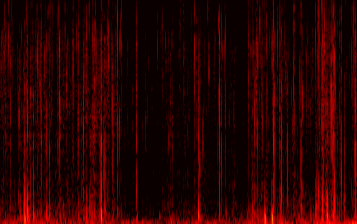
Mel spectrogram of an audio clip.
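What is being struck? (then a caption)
Plastic bubble wrap sheet. A sheet of clear plastic bubble wrap, held in front of the microphone, is crinkled and squeezed with fingers and long black nails. Dense crackling and crinkling run throughout, broken by sharp pops as bubbles burst, with a quieter stretch in the middle before the squeezing builds again.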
